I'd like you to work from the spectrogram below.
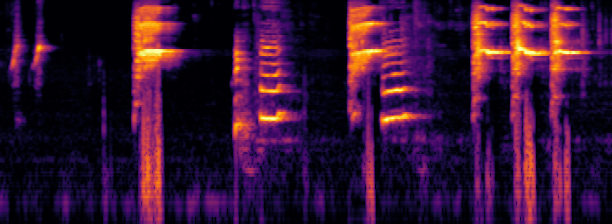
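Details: Indian green rose-ringed parakeet kept as a talking pet, giving short speech-like utterances in separate bursts, some harsh and buzzy, others with clear tonal vowels, about five phrases with pauses between them in a quiet indoor setting.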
